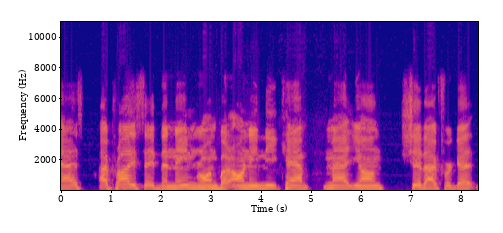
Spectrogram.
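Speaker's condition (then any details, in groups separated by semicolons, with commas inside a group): ALS; slightly slurred, has to slow down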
